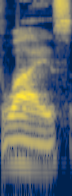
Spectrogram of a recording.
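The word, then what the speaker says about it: Weiss: i'd like to apologize i've been getting the white chick's name wrong her name is uh wise so i apologize to those who are just like yeah you're getting it wrong who's heiress yeah okay it's wise i think w uh e i s s hopefully i'm pronouncing that right um uh but yeah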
